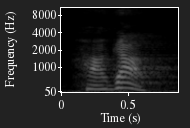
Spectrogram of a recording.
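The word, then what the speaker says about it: הָגָה: Hagab, con tilde en la A final.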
